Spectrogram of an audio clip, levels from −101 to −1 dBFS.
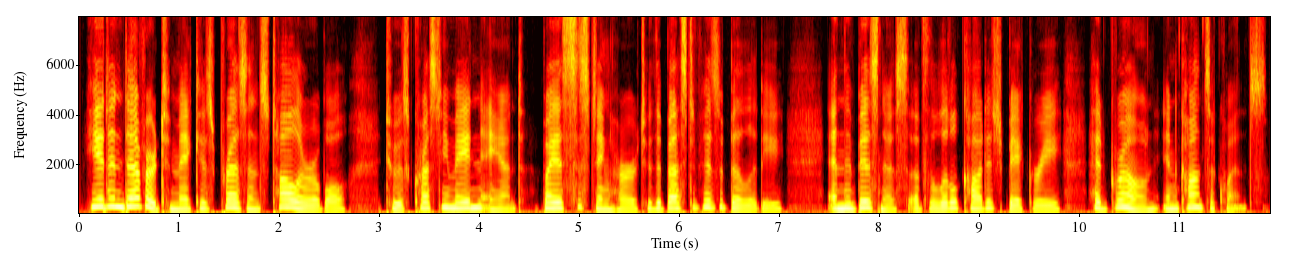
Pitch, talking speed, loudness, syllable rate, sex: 230 Hz, 170 wpm, -17 LUFS, 5.6 syllables/s, female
